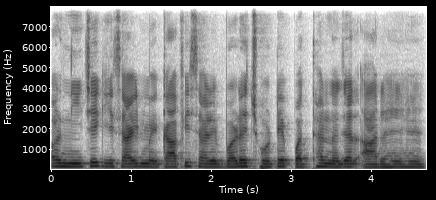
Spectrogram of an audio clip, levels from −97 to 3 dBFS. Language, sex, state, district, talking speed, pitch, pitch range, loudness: Hindi, male, Jharkhand, Garhwa, 165 wpm, 145 Hz, 135-150 Hz, -14 LUFS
